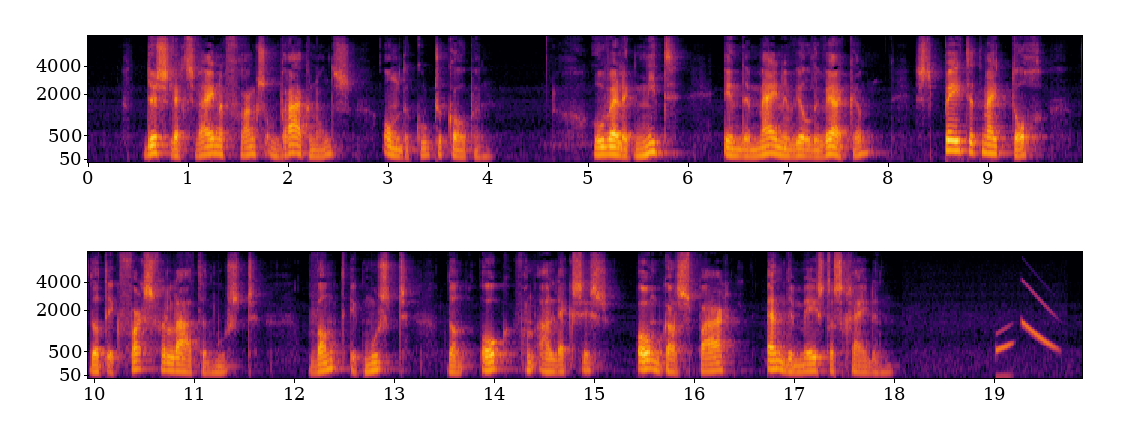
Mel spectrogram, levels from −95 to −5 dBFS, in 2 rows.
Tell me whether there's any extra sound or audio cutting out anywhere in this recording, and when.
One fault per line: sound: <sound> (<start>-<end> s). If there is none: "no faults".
sound: chirp (19.0-19.7 s)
